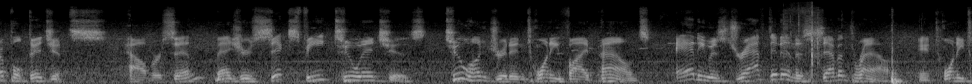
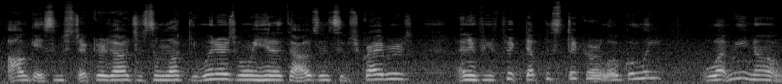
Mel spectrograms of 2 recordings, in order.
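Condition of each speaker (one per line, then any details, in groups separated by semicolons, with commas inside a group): No condition
Cerebral palsy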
